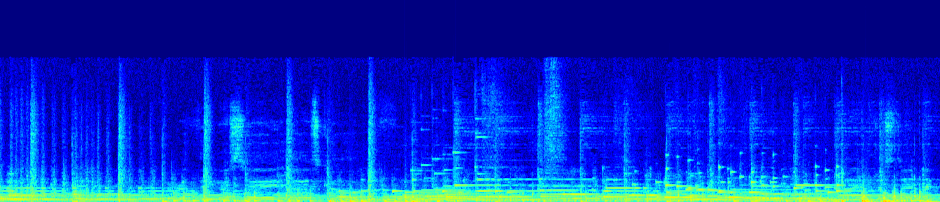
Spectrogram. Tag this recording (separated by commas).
Music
